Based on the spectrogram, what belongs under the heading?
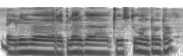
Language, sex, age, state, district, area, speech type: Telugu, male, 30-45, Andhra Pradesh, Vizianagaram, rural, spontaneous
